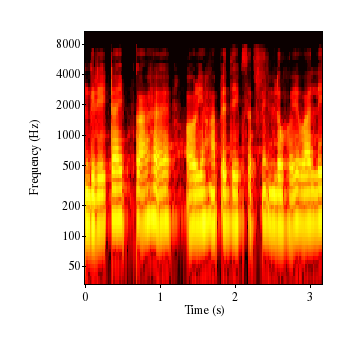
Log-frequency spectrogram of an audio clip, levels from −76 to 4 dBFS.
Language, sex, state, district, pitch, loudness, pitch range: Hindi, male, Chandigarh, Chandigarh, 135 Hz, -20 LUFS, 130-140 Hz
